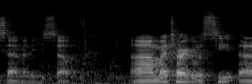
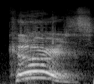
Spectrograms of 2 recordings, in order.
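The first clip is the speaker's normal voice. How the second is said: loud call; 13 semitones higher, 17 dB louder than usual. Real, not acted. Calls out to viewer by name.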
